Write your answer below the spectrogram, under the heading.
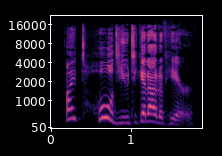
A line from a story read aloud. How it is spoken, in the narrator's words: Peter snarls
